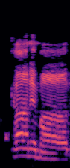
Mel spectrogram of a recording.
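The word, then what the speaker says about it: Conemaugh: But to this day, I'm still not sure how to pronounce Kanemawaho. Where the hell were you guys from? – Kanema. – There you go.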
